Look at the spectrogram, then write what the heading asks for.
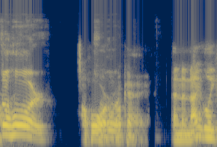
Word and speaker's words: Suhur: Like, how do I pronounce Suhur? Sahur.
